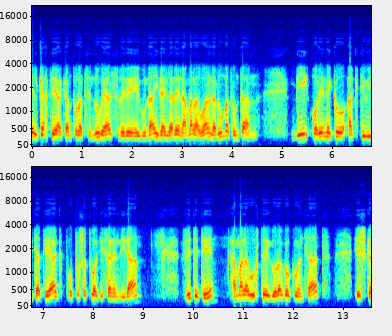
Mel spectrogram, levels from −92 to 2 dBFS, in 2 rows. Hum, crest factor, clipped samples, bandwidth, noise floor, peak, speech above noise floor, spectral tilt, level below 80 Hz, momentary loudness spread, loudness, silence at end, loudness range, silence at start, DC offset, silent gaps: none; 14 dB; under 0.1%; 7.6 kHz; -35 dBFS; -2 dBFS; 19 dB; -5.5 dB/octave; -72 dBFS; 16 LU; -17 LUFS; 0 s; 3 LU; 0 s; under 0.1%; none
